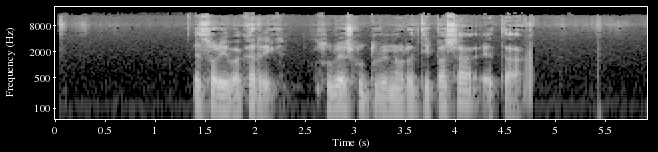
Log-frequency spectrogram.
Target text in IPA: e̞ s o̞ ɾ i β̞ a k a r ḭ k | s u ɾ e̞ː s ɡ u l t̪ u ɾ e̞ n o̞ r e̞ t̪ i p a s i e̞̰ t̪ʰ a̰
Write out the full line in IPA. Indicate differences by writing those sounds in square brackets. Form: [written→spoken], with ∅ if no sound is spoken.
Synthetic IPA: e̞ s o̞ ɾ i β̞ a k a r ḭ k | s u ɾ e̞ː s [ɡ→k] u l t̪ u ɾ e̞ n o̞ r e̞ t̪ i p a s [i→a] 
